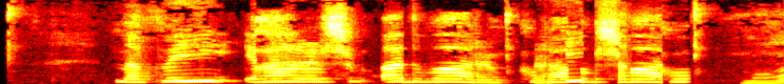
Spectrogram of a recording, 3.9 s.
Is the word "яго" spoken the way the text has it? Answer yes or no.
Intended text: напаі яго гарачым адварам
no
